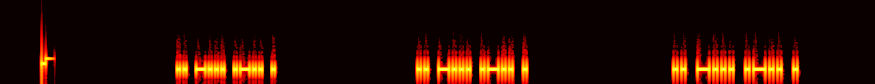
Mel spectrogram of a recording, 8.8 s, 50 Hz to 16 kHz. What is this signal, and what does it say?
Morse code, heard as a keyed tone, about 35 wpm, 700 Hz. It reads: IBLE IBLE IBLE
